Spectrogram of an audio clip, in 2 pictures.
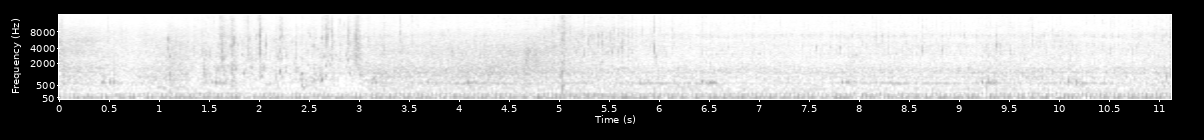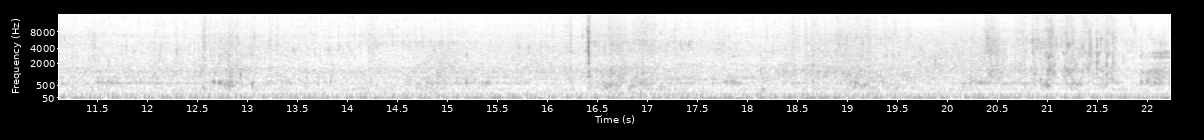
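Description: Steady low rumble of wind on the microphone and water slapping against a small boat's hull at sea, with scattered light knocks.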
